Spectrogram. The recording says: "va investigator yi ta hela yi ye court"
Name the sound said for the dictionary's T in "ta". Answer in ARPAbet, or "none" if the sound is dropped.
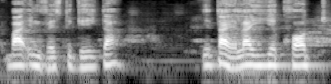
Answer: T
